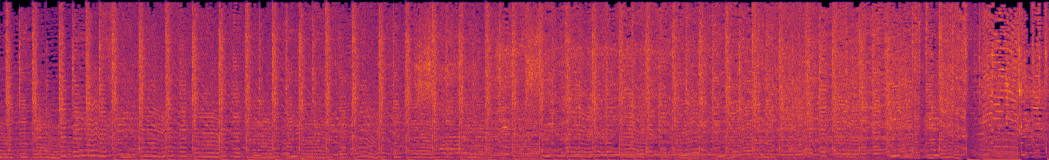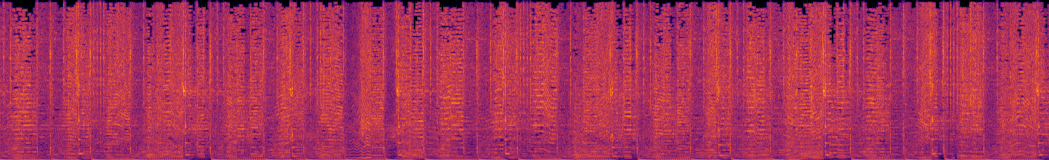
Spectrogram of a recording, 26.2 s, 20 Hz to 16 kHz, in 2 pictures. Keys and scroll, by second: 14.9 ctrl+t.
